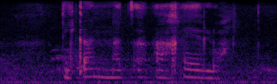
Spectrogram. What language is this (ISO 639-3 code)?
tsn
